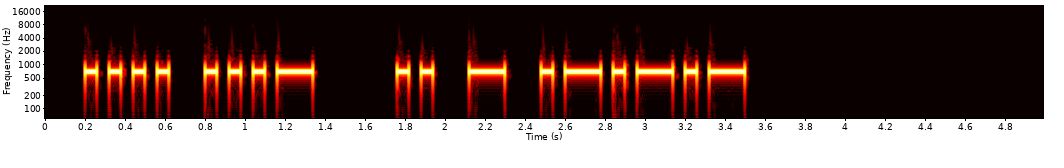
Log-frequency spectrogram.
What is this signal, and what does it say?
Morse code, heard as a keyed tone, about 20 wpm, 700 Hz. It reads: HV IT.
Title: Sentences from Top 300 Words and Abbreviations 20wpm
